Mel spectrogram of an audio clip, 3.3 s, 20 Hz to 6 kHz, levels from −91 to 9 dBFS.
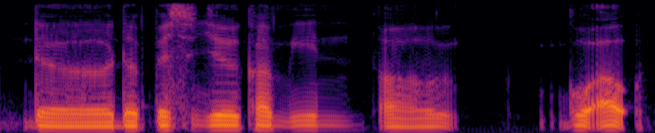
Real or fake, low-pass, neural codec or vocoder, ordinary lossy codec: real; 5.4 kHz; none; none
